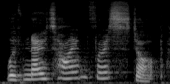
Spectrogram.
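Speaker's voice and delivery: usual speaking voice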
